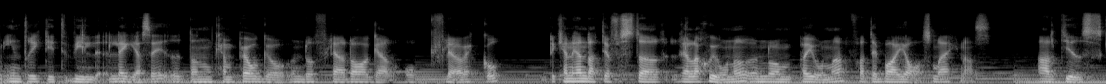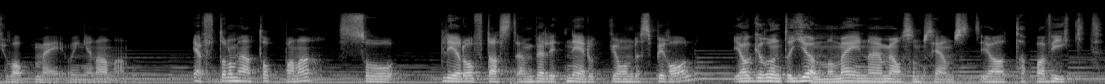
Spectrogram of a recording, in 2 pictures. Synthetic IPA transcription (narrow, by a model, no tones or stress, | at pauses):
mʔɪ̰nt̪əɾɪk̚t̪ɪt̪vɪllɛɡːasɛjʉ̟̰ːt̪and̪ɔmkʰanpʰoːɡoːʔɵ̰nd̪əɾfleːɾad̪ɑːɡəɾɔkfleːɾavɛkːʊɾ | d̪ɛkʰanhɛnd̪aːt̪jɑːɡfəʂt̪œːɾːɛlaɧuːnəɾɵnd̪əɖɔmpʰæɾjuːd̪əɳafœɾat̪̚d̪ɛæːɾbɑːɾajɑːɡsɔmɾɛːkna̰s | alt̪ʰjʉ̟ːsːkavɑːpʰɔmɛ̰jɔ̰ɪŋːənanːa̰n | ɛft̪əɖɔmɦæːɾt̪ʰɔpːaɳa | sɔ | b̥lɪɖɛɔft̪ast̪ɛnvɛld̪ɪt̪neːd̪ʊɡoːənd̪əspɪɾɑːl | jɑːɡːoːɾɵnt̪ɔjœmːəɾmɛjnæɾjɑːmoːʂɔmsɛmst̪jɑːɡt̪ʰapːaɾvɪkt̪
